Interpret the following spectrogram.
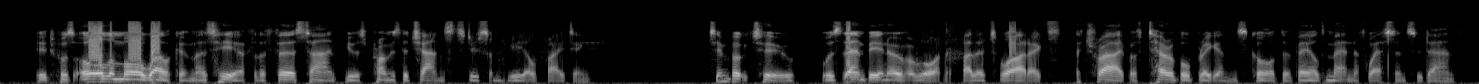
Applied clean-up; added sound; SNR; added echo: neural diffusion model UNIVERSE++.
